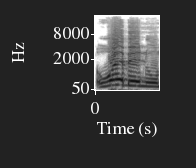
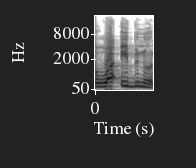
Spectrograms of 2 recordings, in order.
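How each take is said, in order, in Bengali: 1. 'wa' সরাসরি 'bnu'-র সাথে মিশে যায়, মাঝে কোনো 'i' নেই। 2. 'wa'-র পরে 'ibnu'-র 'i' আলাদাভাবে উচ্চারিত হয়। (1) "সরাসরি ওয়াবের সাথে মিলিয়ে" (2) "ইবনু বলা যাবে না"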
